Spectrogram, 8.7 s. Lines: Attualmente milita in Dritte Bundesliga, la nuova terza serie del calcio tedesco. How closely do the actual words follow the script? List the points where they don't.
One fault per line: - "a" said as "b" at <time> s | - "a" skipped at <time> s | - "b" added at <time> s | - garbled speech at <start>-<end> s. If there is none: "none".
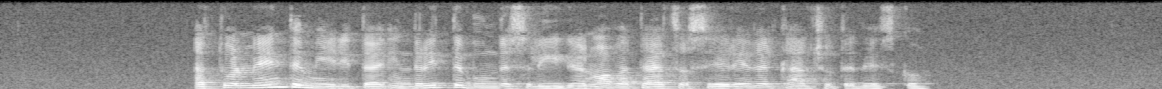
- "la" skipped at 4.4 s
